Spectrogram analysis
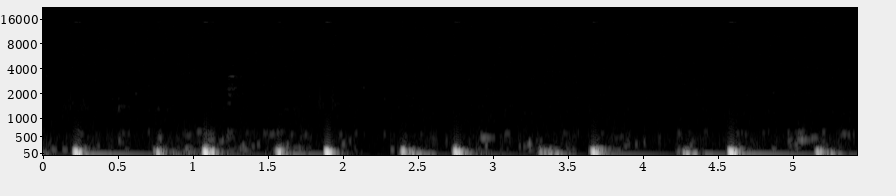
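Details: Heartbeat recording: steady, muffled low thumps in lub-dub pairs, about 68 beats a minute.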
